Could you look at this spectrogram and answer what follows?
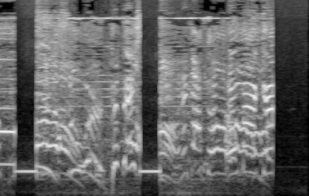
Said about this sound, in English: You know, if you're Apple, you got to ask yourself, and they can't stop the alarms from going off.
